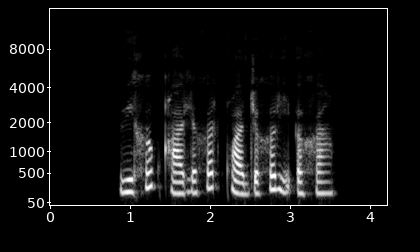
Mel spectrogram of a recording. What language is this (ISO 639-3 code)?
ady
